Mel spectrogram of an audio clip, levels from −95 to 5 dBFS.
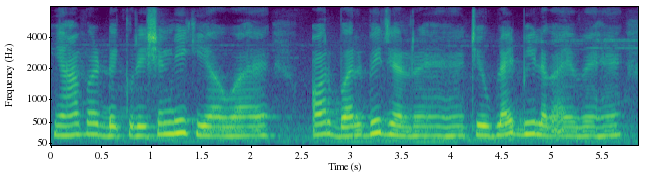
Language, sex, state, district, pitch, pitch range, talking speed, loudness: Hindi, female, Jharkhand, Ranchi, 215 Hz, 210-235 Hz, 185 wpm, -15 LUFS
